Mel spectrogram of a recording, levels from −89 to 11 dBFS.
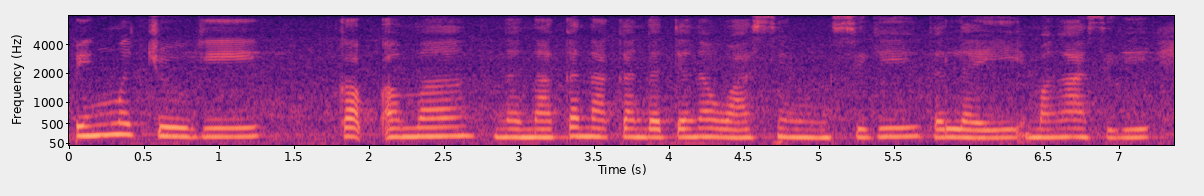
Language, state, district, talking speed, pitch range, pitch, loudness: Manipuri, Manipur, Imphal West, 80 wpm, 185-205 Hz, 195 Hz, -14 LUFS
